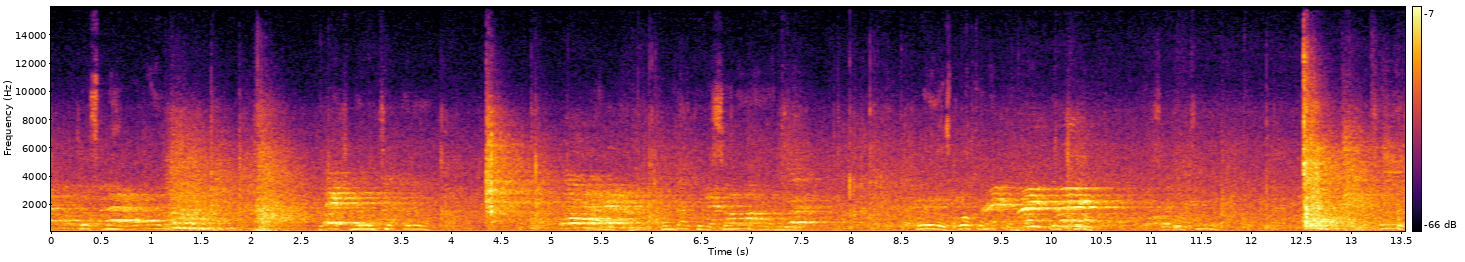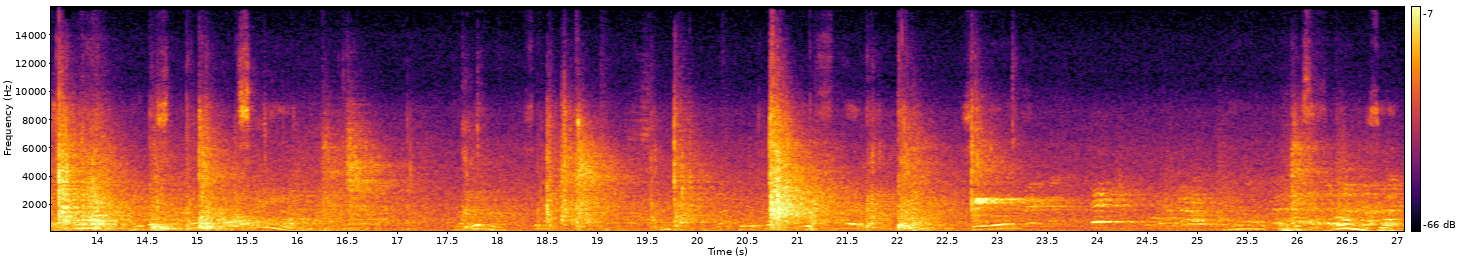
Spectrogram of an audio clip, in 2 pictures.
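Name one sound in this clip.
Hockey sticks clack against a ball and the boards.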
